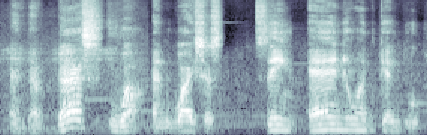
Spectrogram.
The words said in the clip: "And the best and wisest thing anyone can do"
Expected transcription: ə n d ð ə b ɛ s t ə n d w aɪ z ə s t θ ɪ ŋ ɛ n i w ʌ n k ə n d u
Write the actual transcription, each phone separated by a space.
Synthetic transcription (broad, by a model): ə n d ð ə b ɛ s t ə n d w aɪ s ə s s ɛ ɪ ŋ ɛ n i w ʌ n k ə n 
